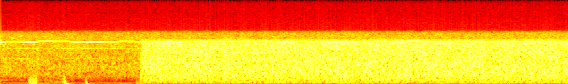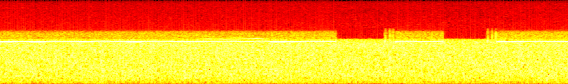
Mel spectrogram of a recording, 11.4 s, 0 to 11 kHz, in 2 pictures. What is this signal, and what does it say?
FT8.
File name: contests / june-vhf-k5tr- -0200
